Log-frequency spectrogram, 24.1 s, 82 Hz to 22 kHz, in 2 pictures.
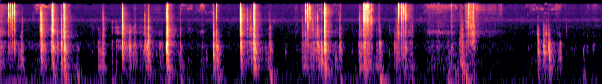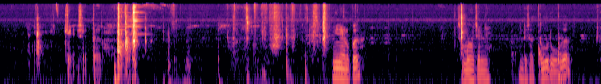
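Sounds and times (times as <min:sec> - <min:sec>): ratchet wrench clicking: 0:00.0 - 0:01.4, 0:06.0 - 0:08.3.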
